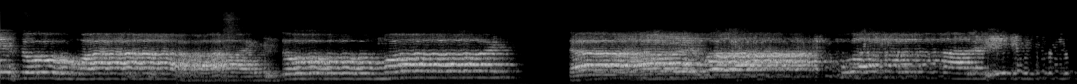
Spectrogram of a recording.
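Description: Field recording of a Ukrainian village wedding song, sung unaccompanied by women in long held phrases with short breaks between them. Near the end the sound breaks up and cuts in and out.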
